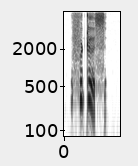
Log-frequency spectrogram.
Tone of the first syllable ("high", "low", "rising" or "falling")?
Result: high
